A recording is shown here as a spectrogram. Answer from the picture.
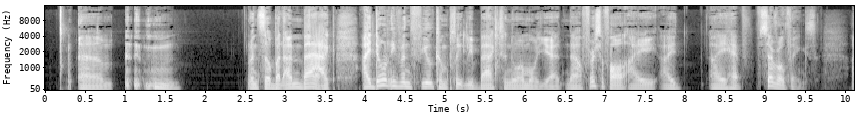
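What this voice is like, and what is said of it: Hoarse voice. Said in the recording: “my voice is a little hoarse. ... I got strep throat”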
